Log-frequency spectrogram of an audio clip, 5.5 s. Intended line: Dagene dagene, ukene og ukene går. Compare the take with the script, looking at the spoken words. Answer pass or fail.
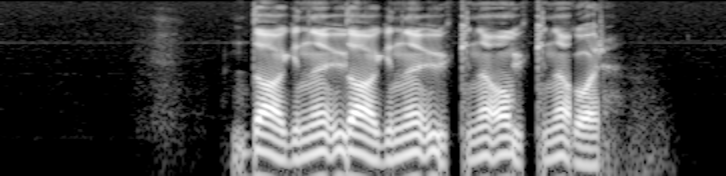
pass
